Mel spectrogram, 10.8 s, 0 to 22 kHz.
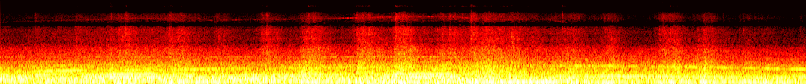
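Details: SN61 DDE E210 diesel on a dead run under way: heavy whooshing cooling fan roar and thin turbo whine rising and falling with revs.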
